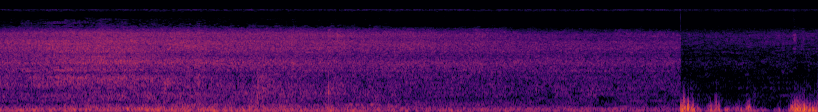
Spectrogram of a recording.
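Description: Steady wind noise on the microphone, a even rushing hiss strongest in the low rumble. It cuts off abruptly near the end, followed by a few low bumps.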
